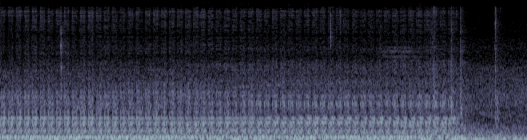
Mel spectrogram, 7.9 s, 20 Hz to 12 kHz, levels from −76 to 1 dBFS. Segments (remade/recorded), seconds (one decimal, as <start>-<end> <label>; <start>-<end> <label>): 0.0-7.9 recorded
